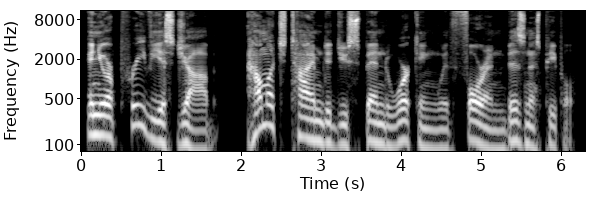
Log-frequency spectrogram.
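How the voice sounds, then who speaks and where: A man playing an interviewer in a scripted practice interview for English learners, reading questions clearly. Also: fairly low pitch, animated, a little slow, mellow, no room sound, studio quality.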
